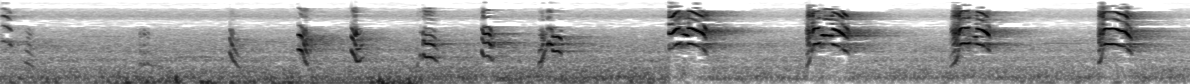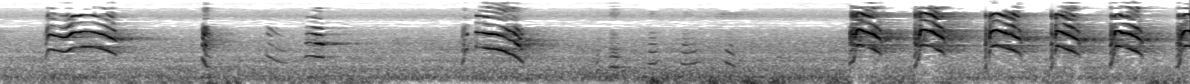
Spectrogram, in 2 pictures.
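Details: Steady parrot chirping: many short squeaky calls and louder ringing, downward-sweeping chirps repeated more than once a second, with a brief quiet spell before a final rapid series.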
